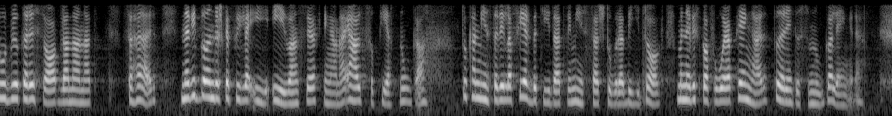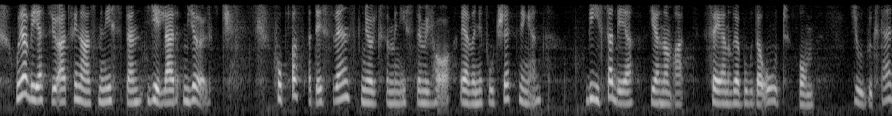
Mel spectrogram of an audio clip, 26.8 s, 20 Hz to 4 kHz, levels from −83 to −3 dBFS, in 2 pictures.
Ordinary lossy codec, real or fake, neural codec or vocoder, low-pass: none; fake; codec, 16 kHz, 0.7 kbps, FocalCodec; 3.6 kHz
